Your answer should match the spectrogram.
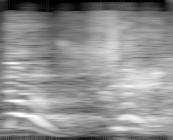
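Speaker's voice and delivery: sudden high startled no shit; panicked fighter caught off guard; panicked shout. Acted. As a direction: yelp it high in shock.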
